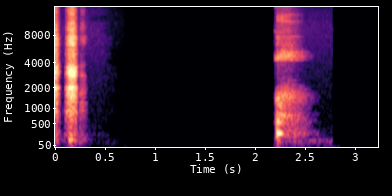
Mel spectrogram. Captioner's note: silence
